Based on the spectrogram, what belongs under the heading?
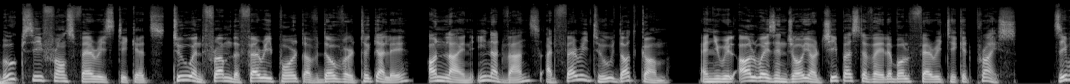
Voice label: English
